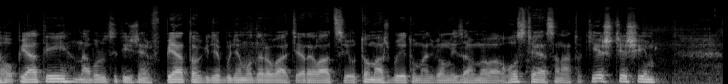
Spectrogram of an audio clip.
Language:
Slovak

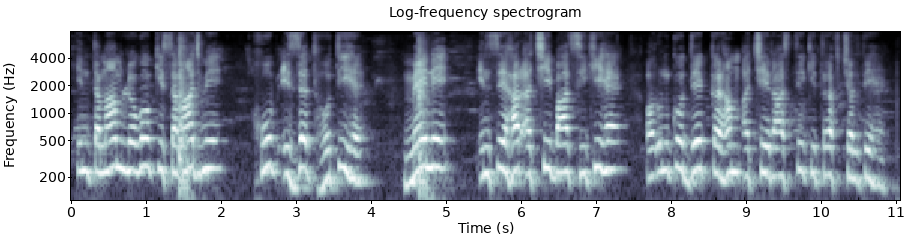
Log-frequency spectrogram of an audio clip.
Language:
Urdu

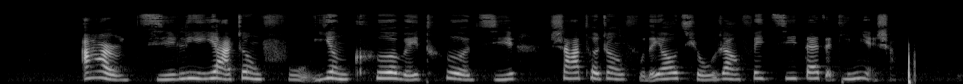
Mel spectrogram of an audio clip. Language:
Chinese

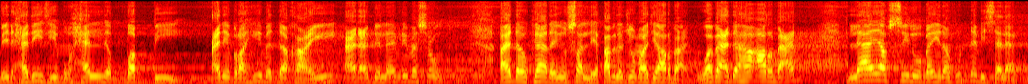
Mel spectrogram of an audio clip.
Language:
Arabic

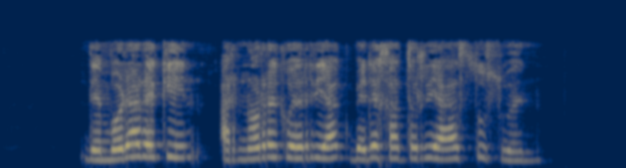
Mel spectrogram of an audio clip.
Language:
Basque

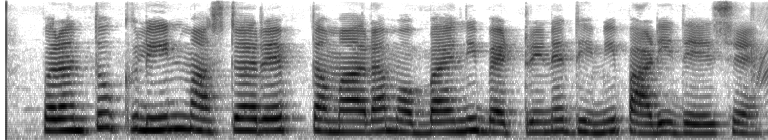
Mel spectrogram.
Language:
Gujarati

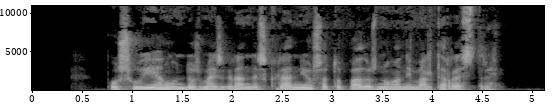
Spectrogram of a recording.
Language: Galician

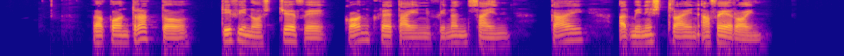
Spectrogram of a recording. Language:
Esperanto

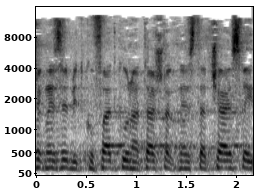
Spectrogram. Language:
Hebrew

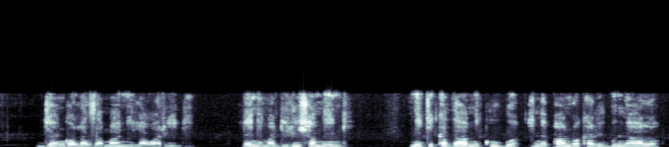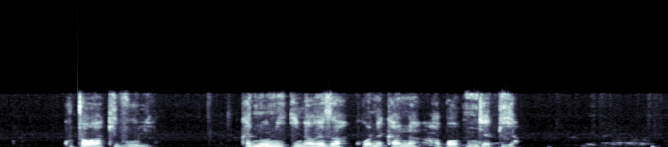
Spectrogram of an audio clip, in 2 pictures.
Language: Swahili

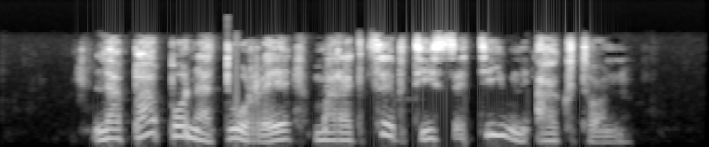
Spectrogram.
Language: Esperanto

